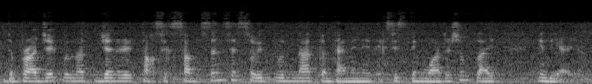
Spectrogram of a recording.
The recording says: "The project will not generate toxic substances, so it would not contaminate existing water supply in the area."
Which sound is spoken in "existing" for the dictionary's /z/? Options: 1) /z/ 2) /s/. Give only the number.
2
